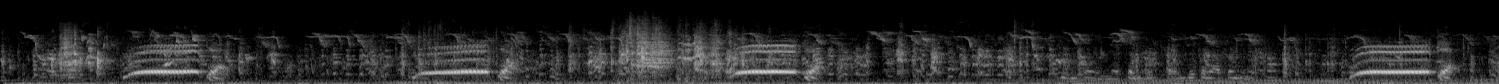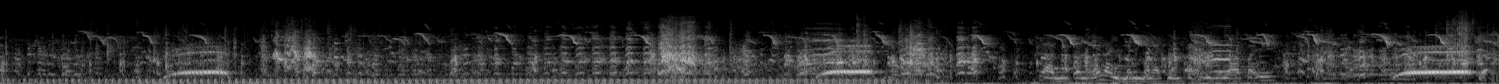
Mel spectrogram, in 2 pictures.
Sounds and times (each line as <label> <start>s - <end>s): man feeding chickens 0.0s - 29.9s
motorcycle 2.3s - 7.0s
motorcycle 8.7s - 25.0s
